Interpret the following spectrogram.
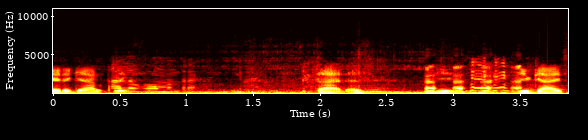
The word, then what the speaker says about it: Alogomandra: And again, I'm going to let the young Greeks pronounce the name of the beach. Alogomandra. Say it again, please. Alogomandra.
